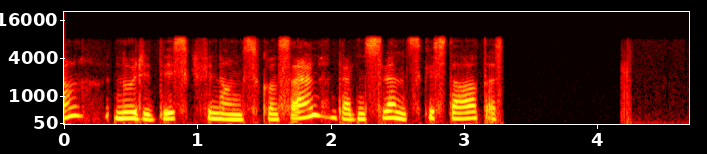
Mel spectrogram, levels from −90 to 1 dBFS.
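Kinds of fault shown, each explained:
Opus voice compression: the encoder has run in its SILK speech mode at what sounds like about 10 kbps, keeping only a wideband range and coding the excitation coarsely, so nothing survives above 8.6 kHz and the speech comes out muffled, hoarse and faintly robotic throughout.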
